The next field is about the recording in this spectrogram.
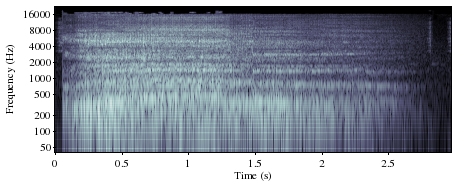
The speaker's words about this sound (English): Pale gray, scaleless flesh, rent and torn through the attacks of many different beasts and creatures, it still stands strong, sightless eyes gazing into the setting sun as it roars out a challenge to the oncoming night.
